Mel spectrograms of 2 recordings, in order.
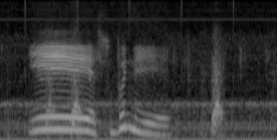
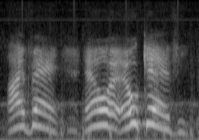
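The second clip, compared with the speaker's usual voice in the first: excited; 3 semitones higher, 11 dB louder than usual. Real, not acted. Spotting the killer in game.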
